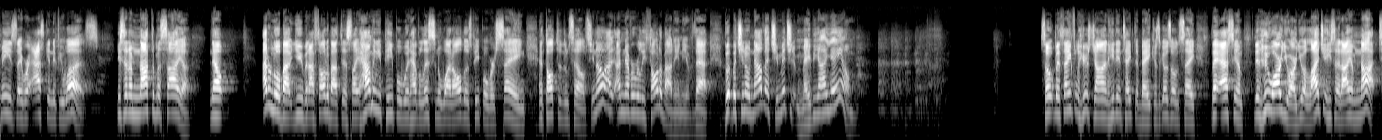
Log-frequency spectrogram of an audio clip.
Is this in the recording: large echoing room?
yes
